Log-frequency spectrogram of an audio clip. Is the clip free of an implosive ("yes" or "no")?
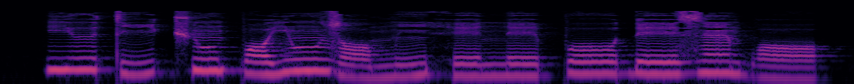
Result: no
